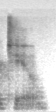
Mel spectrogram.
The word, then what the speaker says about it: two: for example, the number two, one of my favorites, T-W-O. Why is there a W, right? Yeah. It's not two. Yeah. Not pronounced.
